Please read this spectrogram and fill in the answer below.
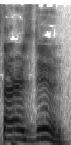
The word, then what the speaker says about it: Tharizdun: I like how all three of us have named that god and pronounced it differently. – It's Tharizdun.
